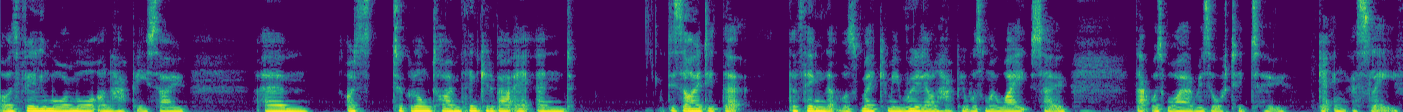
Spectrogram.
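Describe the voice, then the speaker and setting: With long, frequent pauses, a woman speaks in a very deep, low pitch with a dark, mellow tone, a somewhat breathy quality and monotone, flat intonation. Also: moderate pace. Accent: British. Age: 40s. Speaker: vlogger. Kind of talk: casual chat. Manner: chatty, with many fillers.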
